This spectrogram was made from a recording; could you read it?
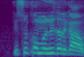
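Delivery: ordinary delivery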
